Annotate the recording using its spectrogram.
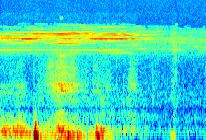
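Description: Near silence broken by a few soft, low thumps in the first second, the loudest about a third of a second in: handling noise from a handheld microphone being picked up.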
